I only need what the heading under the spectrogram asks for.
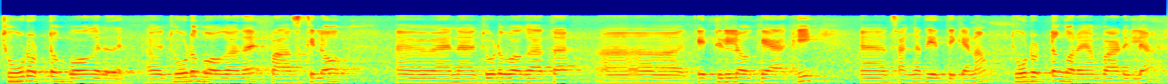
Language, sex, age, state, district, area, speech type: Malayalam, female, 45-60, Kerala, Kottayam, rural, spontaneous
